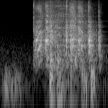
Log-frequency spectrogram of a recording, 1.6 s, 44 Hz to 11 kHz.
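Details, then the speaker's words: 2020 Kawasaki KLX 230R fitted with a manual idle adjuster screw turned fully in: the engine catches for about a second, then stalls because idle is set too low. "And so I'm going to have it turned all the way in. Hopefully that idles properly now. Let's see. Yep. So it won't even idle now."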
